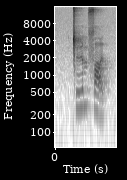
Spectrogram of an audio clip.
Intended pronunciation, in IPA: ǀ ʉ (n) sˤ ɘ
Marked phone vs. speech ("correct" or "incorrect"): correct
